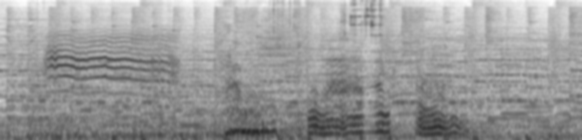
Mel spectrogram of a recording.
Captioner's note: meows; growls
